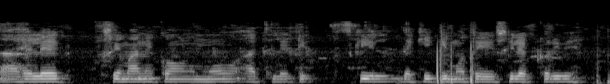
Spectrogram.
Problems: background sounds at intervals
